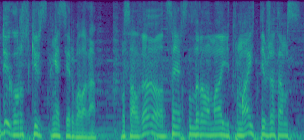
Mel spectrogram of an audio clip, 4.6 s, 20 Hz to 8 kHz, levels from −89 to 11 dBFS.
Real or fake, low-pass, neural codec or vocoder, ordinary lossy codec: real; none; none; none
